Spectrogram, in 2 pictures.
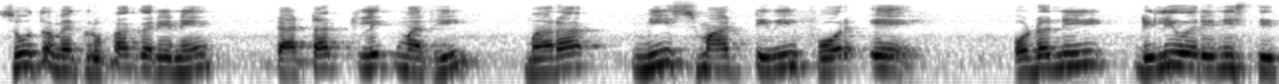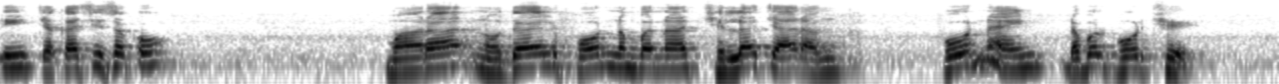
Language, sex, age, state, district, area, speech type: Gujarati, male, 60+, Gujarat, Surat, urban, read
